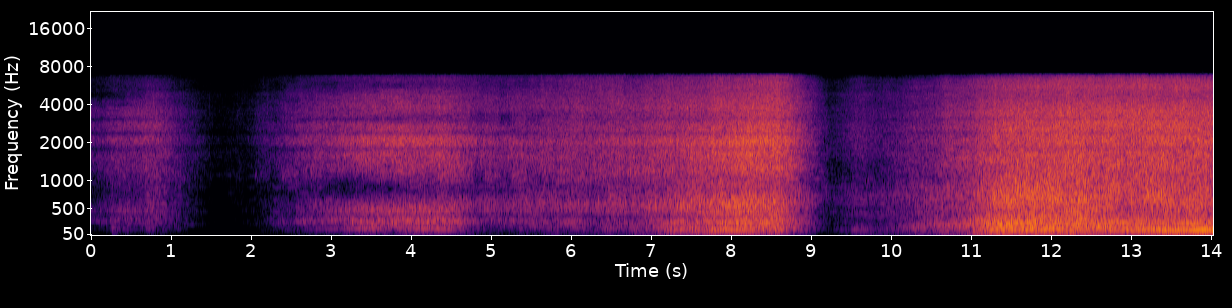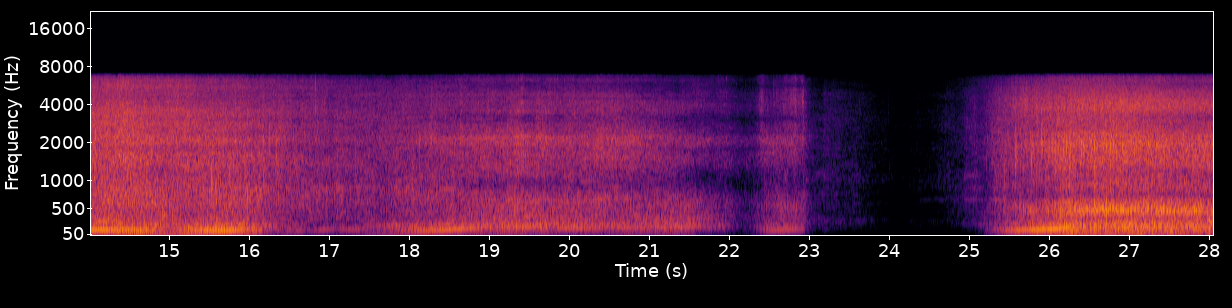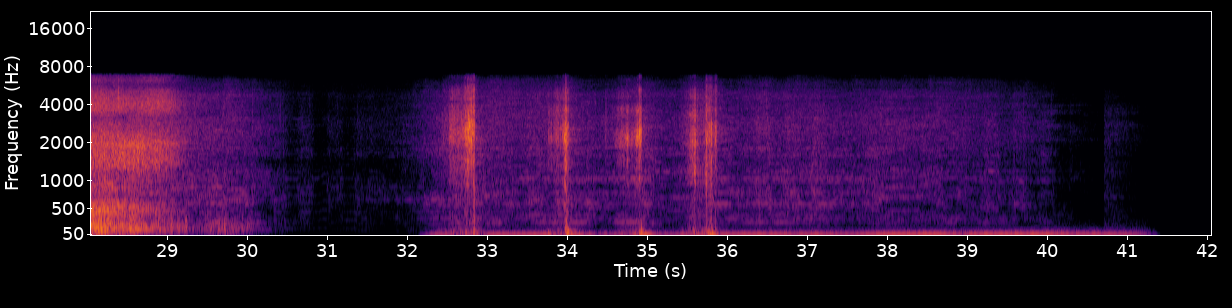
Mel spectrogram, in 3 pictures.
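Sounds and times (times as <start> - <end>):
car engine revving: 6.4 - 8.9, 9.6 - 23.1, 25.2 - 30.0, 32.2 - 41.3
tyres churning through mud: 6.9 - 8.6, 10.0 - 21.7, 25.3 - 29.3.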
